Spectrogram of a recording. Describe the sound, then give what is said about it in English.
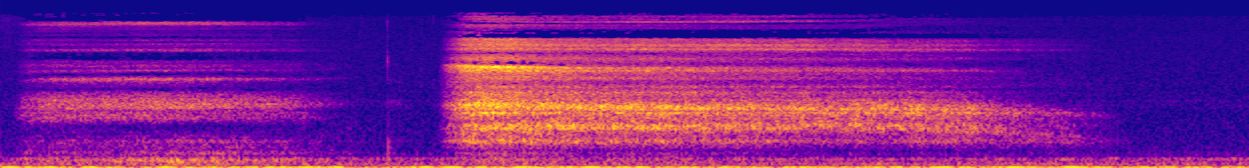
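A person takes a deep breath in through the nose, then lets out a long, audible, breathy exhale through the mouth that slowly fades away, over a low steady hum, with no talking. “take some deep breaths in through the nose and out through the mouth with a long exhale. And make a little noise on that exhale so it would sound like this.”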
